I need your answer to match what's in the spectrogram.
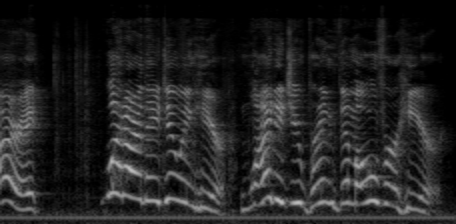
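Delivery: loud, high-pitched angry outburst.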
